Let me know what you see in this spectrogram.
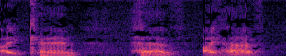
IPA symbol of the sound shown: æ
